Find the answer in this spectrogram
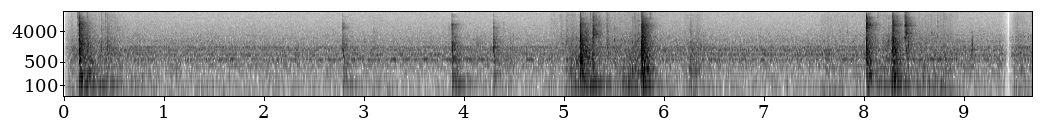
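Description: Sharp knocks and clicks, like doors or cupboards, sound at irregular intervals in a small quiet room, with no animal voice.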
